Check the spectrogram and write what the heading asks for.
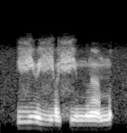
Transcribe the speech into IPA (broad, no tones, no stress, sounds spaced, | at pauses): vʲ ʉ vʲ ɔ fʲ ʉ m l ã m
